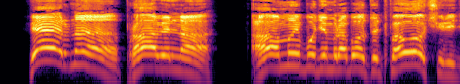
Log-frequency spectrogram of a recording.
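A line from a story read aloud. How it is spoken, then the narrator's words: Crowd shouting. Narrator (Russian): закричали литейщики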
